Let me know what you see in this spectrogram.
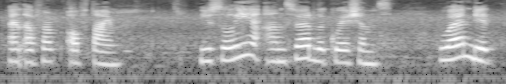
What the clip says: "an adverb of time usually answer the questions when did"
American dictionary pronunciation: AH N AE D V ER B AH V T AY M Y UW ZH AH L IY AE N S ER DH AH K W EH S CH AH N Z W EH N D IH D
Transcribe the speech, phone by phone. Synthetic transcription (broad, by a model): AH N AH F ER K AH F T AY M Y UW S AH L IY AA N S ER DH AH K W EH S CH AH N S W EH N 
